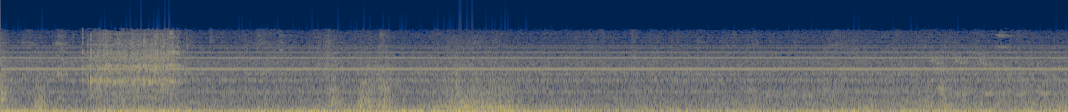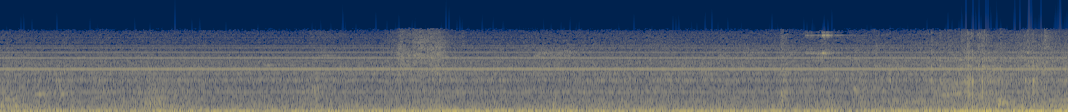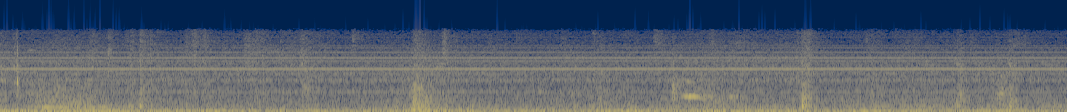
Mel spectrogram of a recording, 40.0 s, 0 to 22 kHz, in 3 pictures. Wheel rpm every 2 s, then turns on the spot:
30, 10, 0, 0, 0, 0, 0, 0, 0, 0, 0, 0, 20, 10, 0, 0, 0, 0, 10, 0.
24-26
